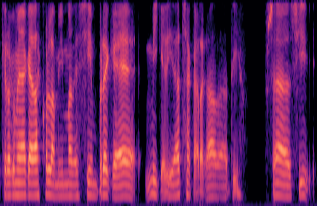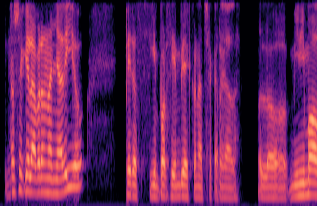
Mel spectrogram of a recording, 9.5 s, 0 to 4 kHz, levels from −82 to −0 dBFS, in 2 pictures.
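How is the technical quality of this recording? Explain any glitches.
No glitches can be heard in this speech recording, and its signal carries through without any technical fault.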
